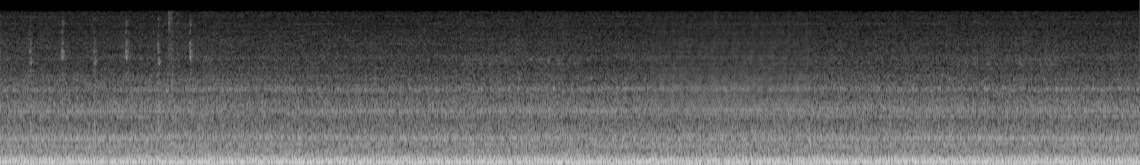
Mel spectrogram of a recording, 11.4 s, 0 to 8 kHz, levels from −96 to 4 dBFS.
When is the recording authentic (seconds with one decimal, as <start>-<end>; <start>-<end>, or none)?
0.0-6.5; 8.1-11.4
